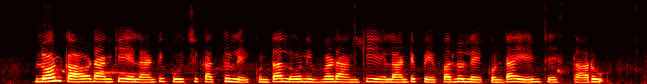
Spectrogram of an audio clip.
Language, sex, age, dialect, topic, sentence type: Telugu, female, 18-24, Telangana, banking, question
